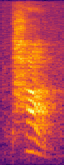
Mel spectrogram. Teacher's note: Dinamakan aspirated consonants karena waktu kita melafalkan konsonan-konsonan berikut, hembusan udara atau nafas yang dikeluarkan itu banyak, berbeda dengan waktu kita melafalkan plain consonants.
